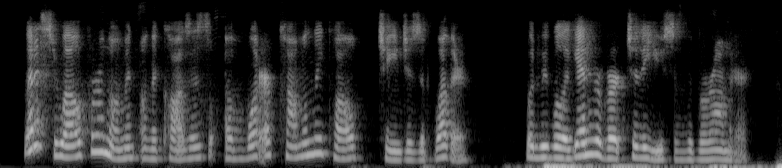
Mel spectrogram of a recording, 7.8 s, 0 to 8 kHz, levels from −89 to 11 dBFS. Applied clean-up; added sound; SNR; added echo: neural mask model DeepFilterNet 3.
